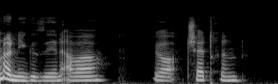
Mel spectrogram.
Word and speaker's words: Chethrin: auch genannt Chatrin von den ganzen ModeratorInnen bei Promi Big Brother. Aber den schreibt man so ganz komisch, man schreibt ja Catherine C-H-E-T-H-R-I-N. Also ganz merkwürdig.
